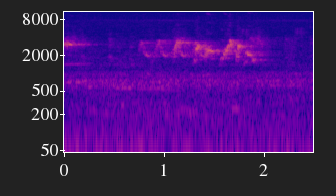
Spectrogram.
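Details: Red-whiskered bulbul used as a decoy while trapping on 23 September 2019, singing at wild rivals; one short, rich, bubbling warbled phrase, rising and falling, after a brief high opening note.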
